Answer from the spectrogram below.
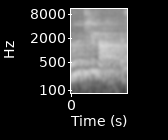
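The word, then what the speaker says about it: Muon Thi Van: Wishes is a book that tells, the author's name is Moon Thi Van. Moon Thi Van is how you say her name.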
